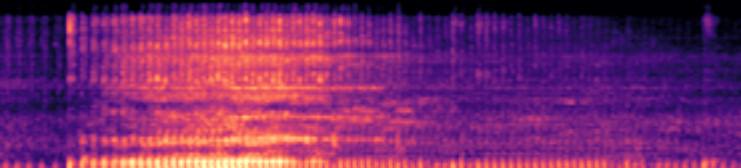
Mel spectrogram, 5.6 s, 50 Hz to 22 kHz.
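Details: About 30-year-old family lawn mower, temporary fuel tank setup: firing beats climb in speed then sag and fade unevenly instead of holding steady, acts like it's short of fuel; carburetor suspected, not confirmed. Engine surging, running rough.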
